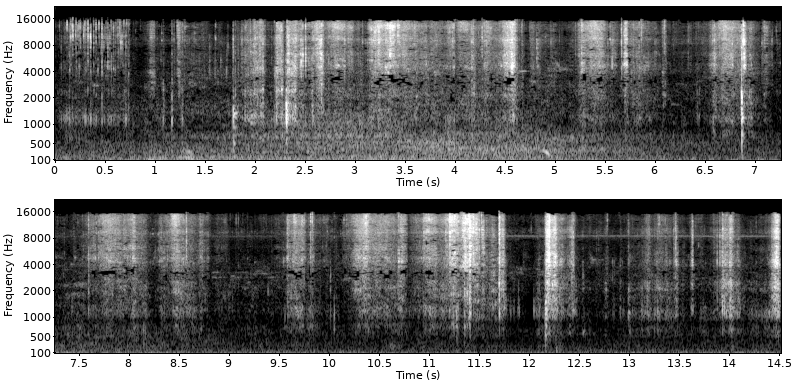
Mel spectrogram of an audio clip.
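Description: Fingers mixing flour bait dough in a stainless steel plate: irregular scrapes and rustles of dough and fingertips against the metal, with a few sharp clicks.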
